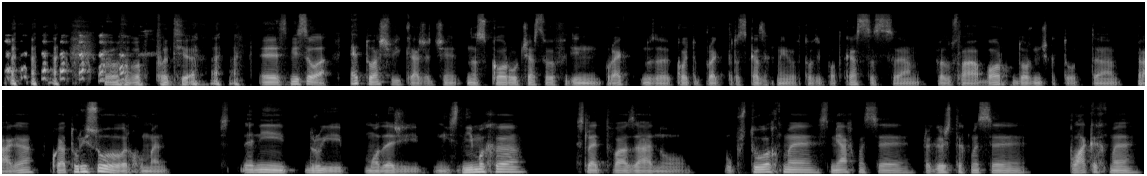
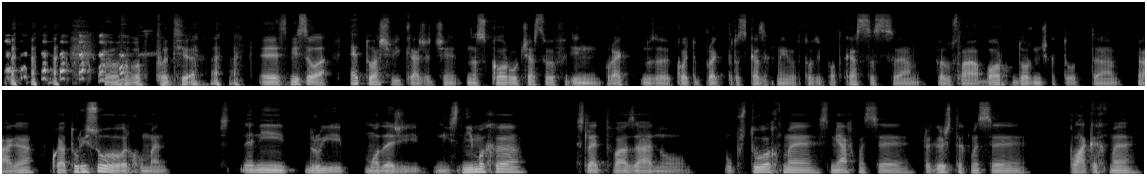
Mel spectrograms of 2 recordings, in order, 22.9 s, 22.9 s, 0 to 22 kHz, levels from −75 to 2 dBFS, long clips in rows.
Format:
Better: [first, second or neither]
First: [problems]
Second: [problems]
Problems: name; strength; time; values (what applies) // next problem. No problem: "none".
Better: neither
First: none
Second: none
